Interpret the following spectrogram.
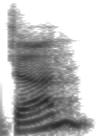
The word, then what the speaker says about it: Jan: which was by, please tell me how to pronounce it, Jan? Jan, yes, very good.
